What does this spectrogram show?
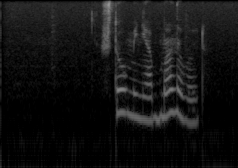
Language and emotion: Russian, sad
